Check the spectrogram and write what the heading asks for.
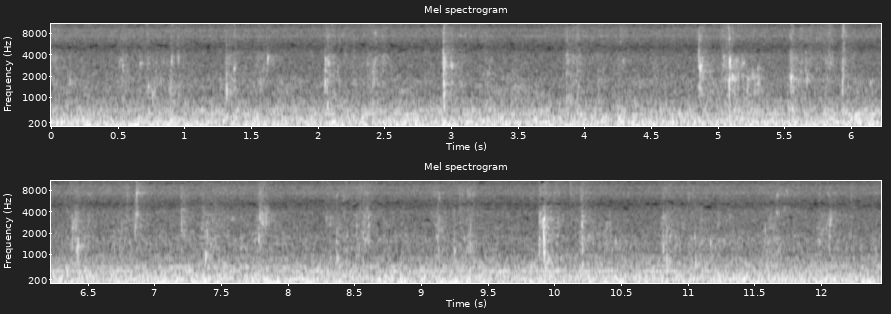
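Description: Wet clothes being scrubbed and wrung by hand in a basin of water: irregular squelching and small splashes of wet fabric.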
